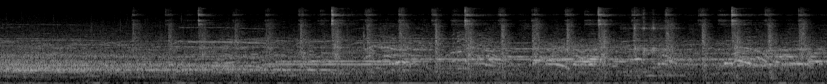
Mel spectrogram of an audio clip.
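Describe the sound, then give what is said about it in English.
An audience at a live band's set claps and cheers for about eight seconds: a steady wash of many hands clapping, with sharper individual claps and scattered whoops and voices rising through it. “We've got a couple tunes left, but first of all, please make some applause for the Captain Bass, the Woodlook, and me, myself, the Primate.”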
